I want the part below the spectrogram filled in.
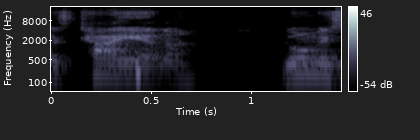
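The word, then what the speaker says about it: Tiana: My first name is Tyiana. You want me to spell it for you? My name is T I A N A. My name is Tyanna.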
